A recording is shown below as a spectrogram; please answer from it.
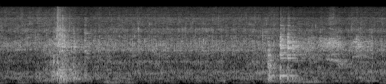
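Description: Sliced onions with tomato frying in a pan for a village-style potato biryani, a steady close sizzle with a couple of brief stirring scrapes and clinks.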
